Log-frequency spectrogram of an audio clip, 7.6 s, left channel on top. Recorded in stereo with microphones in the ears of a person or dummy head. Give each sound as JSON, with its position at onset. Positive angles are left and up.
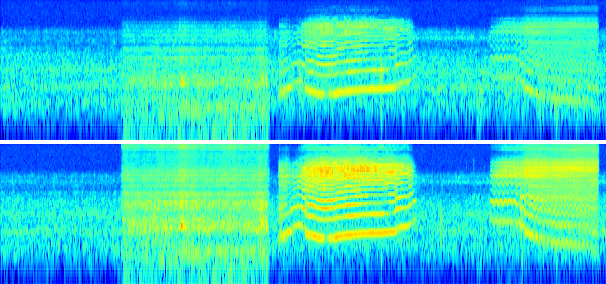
{"t": 1.5, "sound": "breathing", "side_deg": -40}
{"t": 3.5, "sound": "a squeak", "side_deg": -50}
